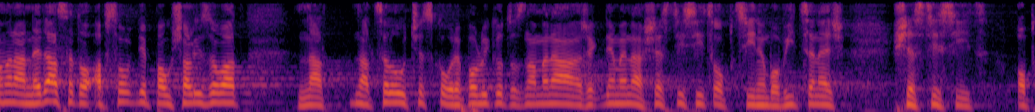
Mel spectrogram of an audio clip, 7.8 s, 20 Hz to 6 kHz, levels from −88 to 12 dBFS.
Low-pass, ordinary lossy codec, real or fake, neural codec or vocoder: 5.4 kHz; Opus, 64 kbps; real; none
